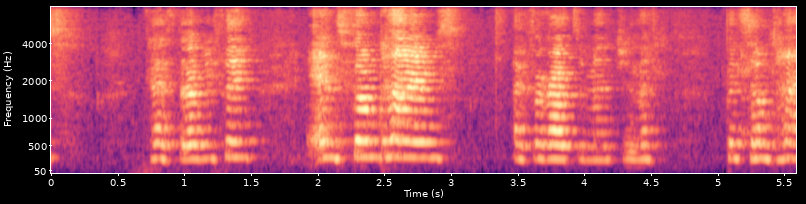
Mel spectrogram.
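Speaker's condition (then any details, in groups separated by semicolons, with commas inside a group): Cerebral palsy; wheelchair user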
